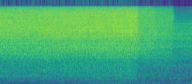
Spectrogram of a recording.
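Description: A steam locomotive hisses loudly up close.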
